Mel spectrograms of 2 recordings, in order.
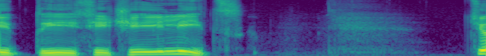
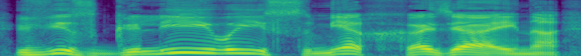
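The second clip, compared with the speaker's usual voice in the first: usual speaking voice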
